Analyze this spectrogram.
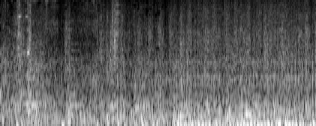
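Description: A fireball explodes with a roar.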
